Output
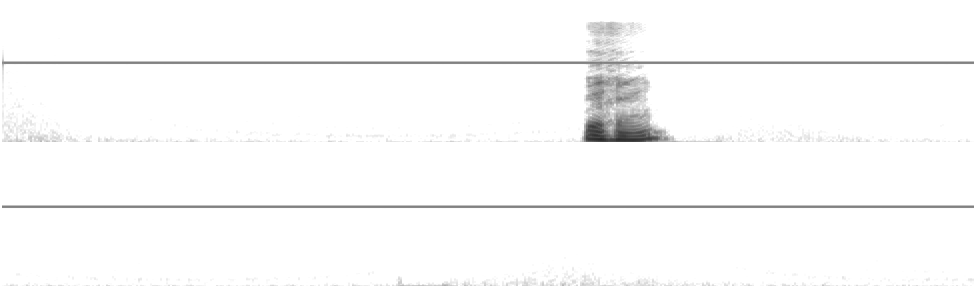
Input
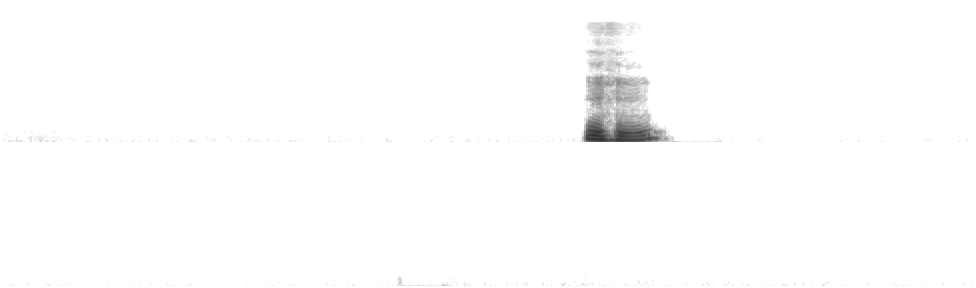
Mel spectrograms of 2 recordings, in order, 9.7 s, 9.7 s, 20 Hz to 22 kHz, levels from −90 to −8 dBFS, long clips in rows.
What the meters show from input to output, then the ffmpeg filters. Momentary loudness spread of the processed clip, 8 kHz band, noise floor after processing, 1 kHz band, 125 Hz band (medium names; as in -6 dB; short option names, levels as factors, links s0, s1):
14 LU, no reading, -49 dBFS, +3.0 dB, +3.0 dB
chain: -af "aphaser=in_gain=1:out_gain=1:delay=4.6:decay=0.52:speed=0.26:type=sinusoidal,aeval=exprs='val(0)+0.00398*sin(2*PI*3700*n/s)':c=same,volume=1.33"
